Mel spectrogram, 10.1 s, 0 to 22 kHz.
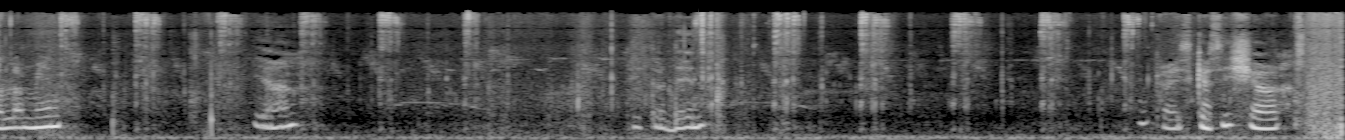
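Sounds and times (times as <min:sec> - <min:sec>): spray bottle hissing squirts: 0:00.5 - 0:03.8, 0:05.5 - 0:08.7.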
